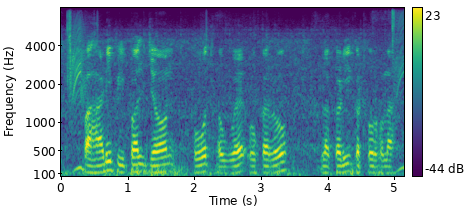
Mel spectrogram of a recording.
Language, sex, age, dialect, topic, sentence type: Bhojpuri, male, 25-30, Western, agriculture, statement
